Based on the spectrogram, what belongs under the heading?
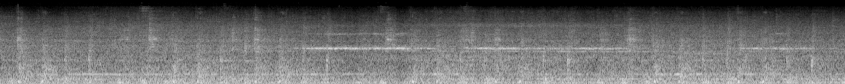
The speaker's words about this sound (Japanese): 大宮方面行き、川越経由、源東京行きが到着いたします。危ないですから、比叡線の内側までお離れください。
